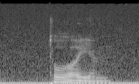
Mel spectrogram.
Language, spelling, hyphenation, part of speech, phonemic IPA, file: Dutch, thorium, tho‧ri‧um, noun, /ˈtoː.riˌʏm/, Nl-thorium.ogg
- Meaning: thorium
